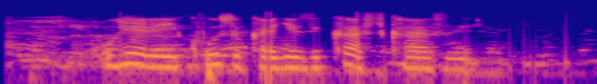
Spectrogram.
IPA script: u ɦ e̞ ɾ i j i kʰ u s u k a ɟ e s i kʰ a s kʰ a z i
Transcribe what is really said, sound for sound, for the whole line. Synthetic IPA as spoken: u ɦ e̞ ɾ e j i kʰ u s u k a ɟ e z i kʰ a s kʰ a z i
